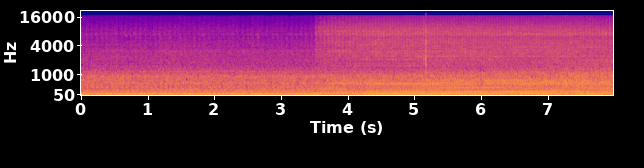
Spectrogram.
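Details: 1987 Chevy truck: rough puffing putter like a lawnmower over a deep idle, getting louder with throttle; major exhaust leak at left side exhaust manifold from a broken stud.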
